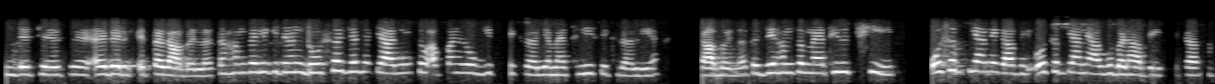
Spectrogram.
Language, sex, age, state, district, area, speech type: Maithili, female, 18-30, Bihar, Supaul, urban, conversation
